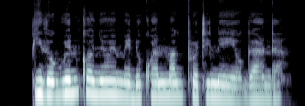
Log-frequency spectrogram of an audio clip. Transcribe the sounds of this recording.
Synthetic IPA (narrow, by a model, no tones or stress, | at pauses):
pid̪oɡwenkɔɲɔemedokwanmaɡ̚pɾotinɛjɔɡanda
